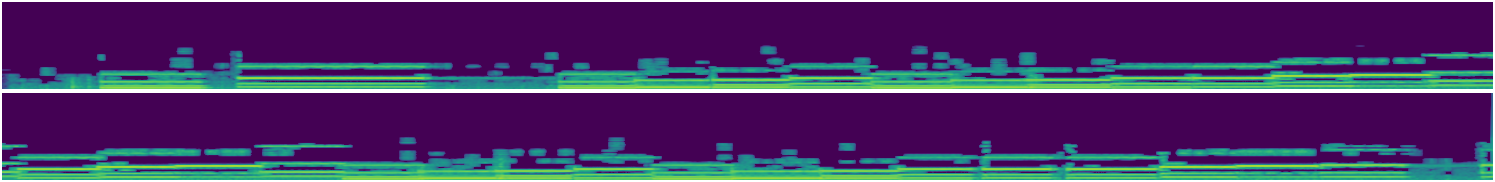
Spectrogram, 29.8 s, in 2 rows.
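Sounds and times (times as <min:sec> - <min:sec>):
boogie rhythm accompaniment: 0:00.8 - 0:04.3, 0:05.6 - 0:29.0.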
